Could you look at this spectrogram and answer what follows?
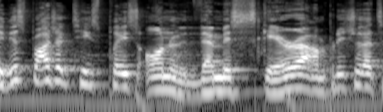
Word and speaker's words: Themyscira: Basically, this project takes place on Themyscira, I'm pretty sure that's how you say it,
